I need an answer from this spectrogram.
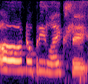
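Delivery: mock disappointed whine, pitched high.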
